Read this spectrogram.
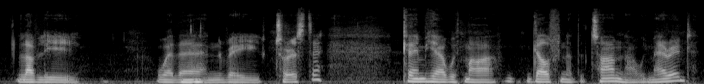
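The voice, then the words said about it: Spanish accent. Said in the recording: “I have an accent. ... I'm Spanish. I was born in Spain, southern Spain.”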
